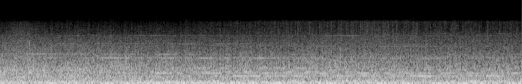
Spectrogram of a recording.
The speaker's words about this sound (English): Ignition sequence start. 6, 5, 4, 3, 2, 1, 0. All engine running. Liftoff. We have a liftoff. 32 minutes past the hour. Liftoff on Apollo 11.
